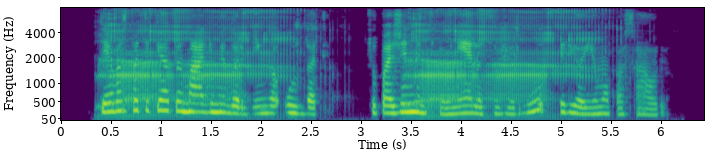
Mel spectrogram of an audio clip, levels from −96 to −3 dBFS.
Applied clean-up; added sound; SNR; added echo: none; Burping, eructation; 9 dB; none.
